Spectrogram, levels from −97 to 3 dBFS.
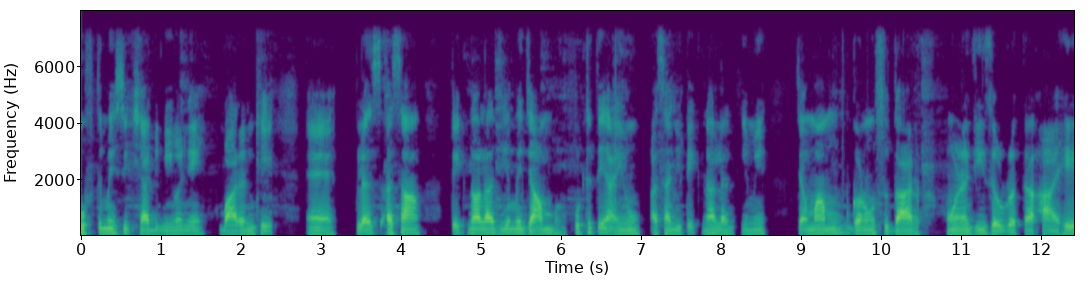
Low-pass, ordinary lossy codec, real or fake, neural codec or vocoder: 7.2 kHz; none; real; none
